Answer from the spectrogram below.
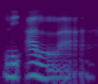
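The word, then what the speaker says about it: لئلا: Ini bacanya li'alla. Aslinya li-an.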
